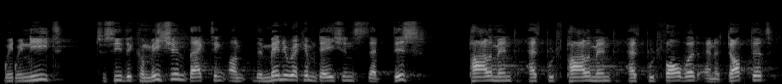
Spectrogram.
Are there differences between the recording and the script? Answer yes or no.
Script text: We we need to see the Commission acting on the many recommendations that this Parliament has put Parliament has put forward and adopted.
no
